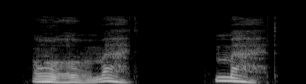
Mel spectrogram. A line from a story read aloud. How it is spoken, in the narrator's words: he groaned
